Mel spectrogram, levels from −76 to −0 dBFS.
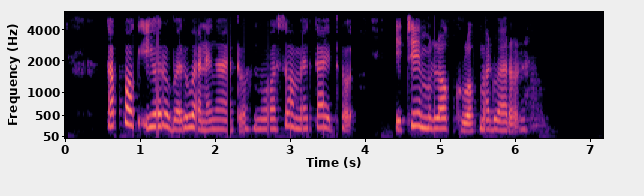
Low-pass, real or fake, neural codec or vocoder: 5.4 kHz; real; none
